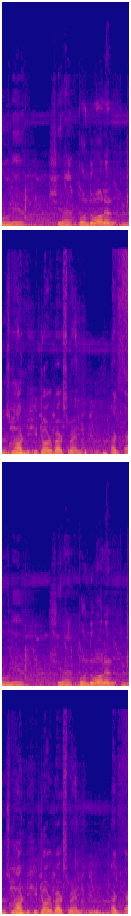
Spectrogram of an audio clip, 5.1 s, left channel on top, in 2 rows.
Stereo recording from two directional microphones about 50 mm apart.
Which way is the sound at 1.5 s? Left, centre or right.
Centre.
